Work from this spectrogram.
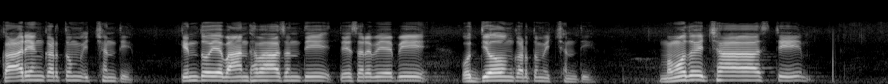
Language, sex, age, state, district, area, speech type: Sanskrit, male, 18-30, Uttar Pradesh, Hardoi, urban, spontaneous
